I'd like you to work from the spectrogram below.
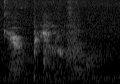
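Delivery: barely audible, whispered awe; imitated whisper. Mother sitting across from her daughter, imitated hushed whisper. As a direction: imitate an overcome mother, almost no voice.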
